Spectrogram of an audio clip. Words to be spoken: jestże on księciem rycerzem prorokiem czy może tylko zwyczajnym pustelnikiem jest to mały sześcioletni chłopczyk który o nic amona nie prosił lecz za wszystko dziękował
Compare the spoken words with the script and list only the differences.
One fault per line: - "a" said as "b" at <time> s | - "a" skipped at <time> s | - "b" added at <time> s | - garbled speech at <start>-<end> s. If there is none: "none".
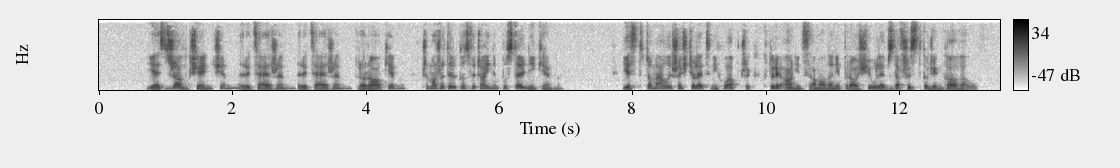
- "rycerzem" added at 3.0 s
